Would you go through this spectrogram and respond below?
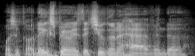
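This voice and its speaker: A man's voice: mid-range voice, creaky. A young man from Romania, a guest musician, talking casually in an interview with many fillers and restarts. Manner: relaxed, halting, many fillers.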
